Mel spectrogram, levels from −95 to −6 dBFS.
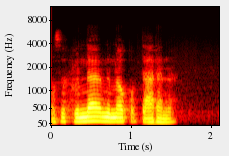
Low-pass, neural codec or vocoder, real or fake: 7.2 kHz; codec, 16 kHz, 0.5 kbps, X-Codec, HuBERT features, trained on LibriSpeech; fake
